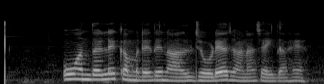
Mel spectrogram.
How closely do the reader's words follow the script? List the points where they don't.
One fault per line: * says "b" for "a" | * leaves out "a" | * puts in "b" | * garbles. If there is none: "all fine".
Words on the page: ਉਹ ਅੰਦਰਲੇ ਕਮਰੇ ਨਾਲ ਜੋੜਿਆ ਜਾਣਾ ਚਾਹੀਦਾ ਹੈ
* puts in "ਦੇ"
